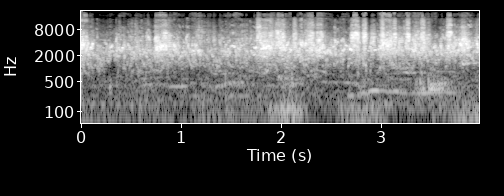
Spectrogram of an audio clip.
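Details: Several budgerigars chattering in an aviary, quick overlapping chirps and rasping squawks forming a continuous busy chorus.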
